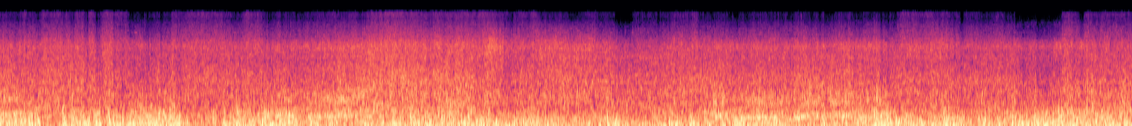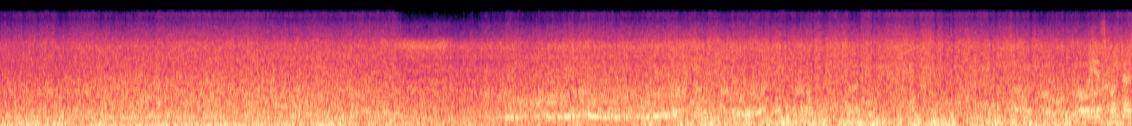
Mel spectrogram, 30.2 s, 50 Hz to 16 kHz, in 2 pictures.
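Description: Steady wind rushing over the microphone while riding an electric scooter at about 45 km/h, with road and tyre noise underneath.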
